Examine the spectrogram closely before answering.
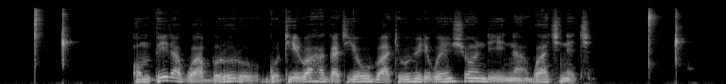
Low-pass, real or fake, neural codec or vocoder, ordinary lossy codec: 14.4 kHz; fake; vocoder, 44.1 kHz, 128 mel bands every 256 samples, BigVGAN v2; AAC, 96 kbps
